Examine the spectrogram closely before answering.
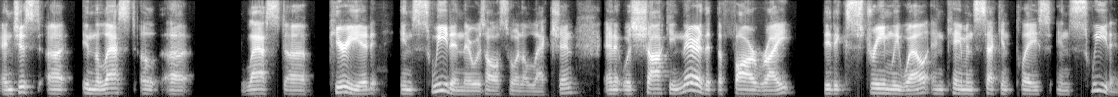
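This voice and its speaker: A man with an American accent talks at a fairly slow pace. His medium-pitched voice has a bright, sharp tone and ordinary pitch variation. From United States. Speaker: activist and educator. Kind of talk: interview. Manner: halting, many fillers.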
